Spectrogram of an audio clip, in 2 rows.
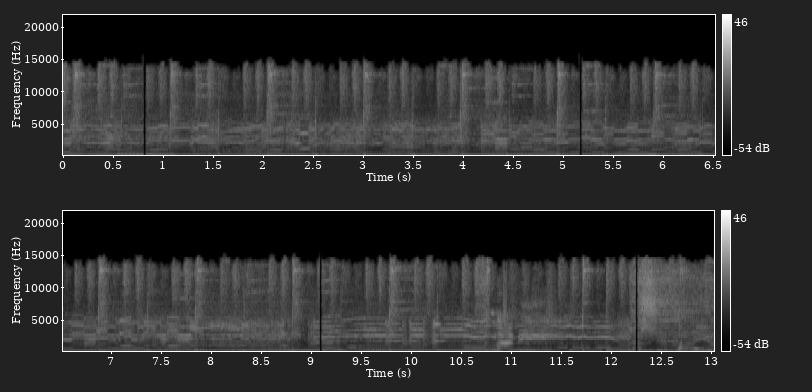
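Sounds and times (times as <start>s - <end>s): bass guitar: 0.0s - 13.0s
electric guitar lead line: 0.0s - 13.0s
steady drum beat: 0.0s - 13.0s.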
